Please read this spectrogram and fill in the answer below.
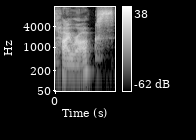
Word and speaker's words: HYROX: They're called High Rocks, and my kids and kids of my friends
